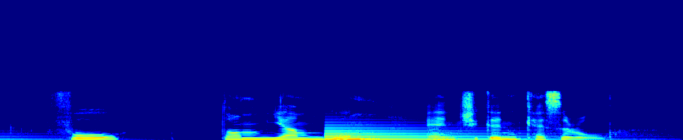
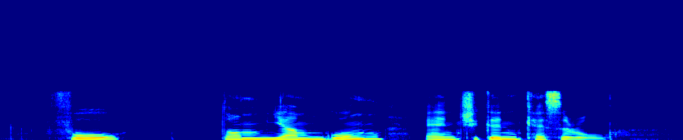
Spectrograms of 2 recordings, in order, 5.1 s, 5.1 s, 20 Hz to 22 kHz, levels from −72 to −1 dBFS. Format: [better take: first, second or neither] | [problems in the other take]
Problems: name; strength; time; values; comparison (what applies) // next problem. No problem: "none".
second | background sound (Piano); 5 dB below the speech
